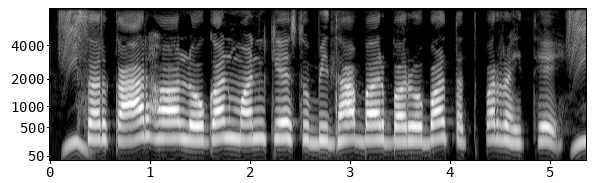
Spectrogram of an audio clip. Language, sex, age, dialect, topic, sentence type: Chhattisgarhi, female, 18-24, Eastern, banking, statement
